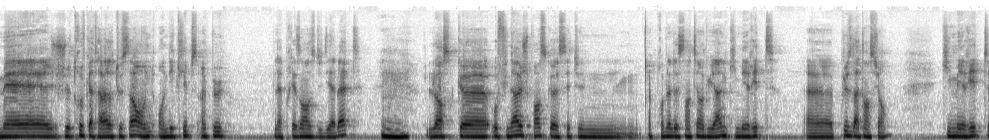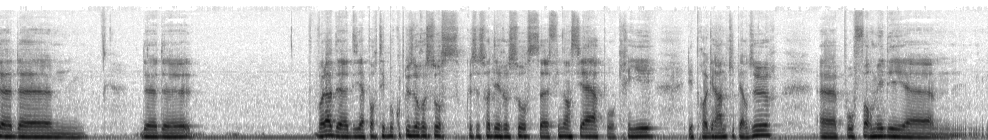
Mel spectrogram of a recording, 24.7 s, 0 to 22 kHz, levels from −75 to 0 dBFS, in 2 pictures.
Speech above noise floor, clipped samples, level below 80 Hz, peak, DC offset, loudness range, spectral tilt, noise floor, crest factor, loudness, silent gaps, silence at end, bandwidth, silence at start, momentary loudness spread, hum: 23 dB; under 0.1%; -38 dBFS; 0 dBFS; under 0.1%; 3 LU; -6.5 dB/octave; -33 dBFS; 10 dB; -11 LUFS; none; 0 s; 15.5 kHz; 0 s; 15 LU; none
